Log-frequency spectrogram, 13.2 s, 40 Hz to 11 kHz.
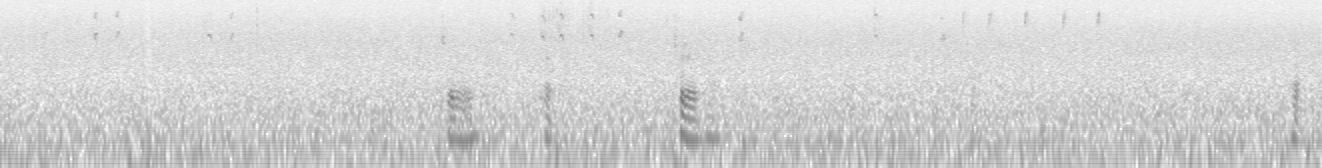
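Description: A small wild bird chitters about 6 feet away in snowy trees, with brief, thin high chirps scattered irregularly over a steady outdoor hiss, plus a couple of soft low thumps partway through.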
